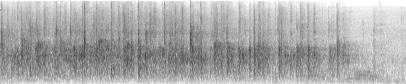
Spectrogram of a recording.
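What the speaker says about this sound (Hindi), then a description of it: "बनता है तो जरा तालियां बजाइएगा" An audience at a national poetry gathering bursts into dense, sustained applause that tapers off near the end as talk begins.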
